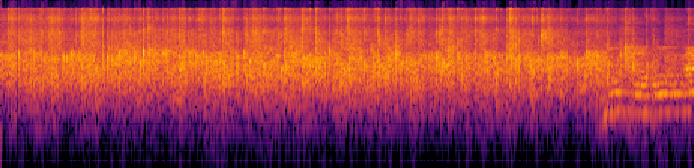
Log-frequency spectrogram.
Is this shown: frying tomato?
no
